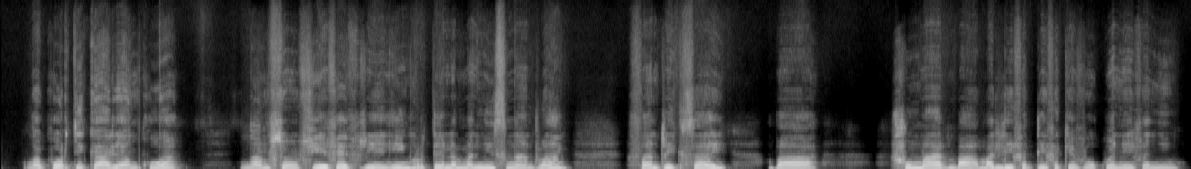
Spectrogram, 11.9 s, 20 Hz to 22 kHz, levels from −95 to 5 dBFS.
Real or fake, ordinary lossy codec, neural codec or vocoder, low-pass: fake; none; codec, 44.1 kHz, 7.8 kbps, Pupu-Codec; none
